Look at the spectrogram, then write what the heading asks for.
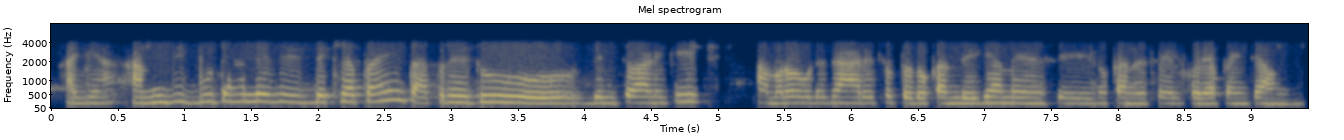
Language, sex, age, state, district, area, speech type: Odia, female, 60+, Odisha, Jharsuguda, rural, conversation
